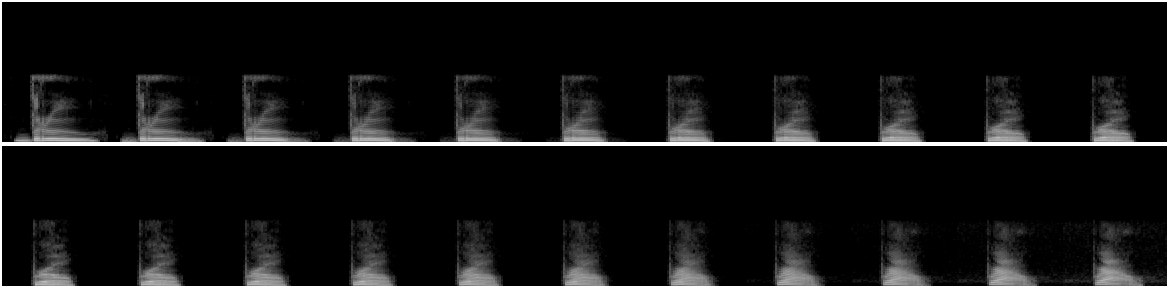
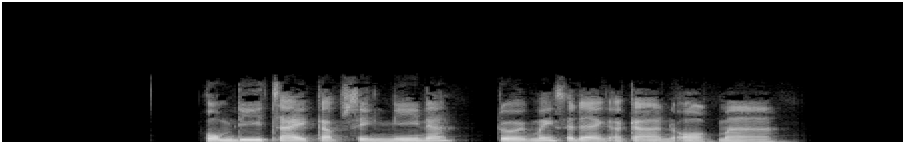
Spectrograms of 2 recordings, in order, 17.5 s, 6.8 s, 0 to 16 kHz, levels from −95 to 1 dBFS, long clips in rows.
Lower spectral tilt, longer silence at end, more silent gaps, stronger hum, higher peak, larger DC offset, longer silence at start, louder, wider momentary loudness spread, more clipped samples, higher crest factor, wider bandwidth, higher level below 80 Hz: first, -8.5 dB/octave vs -6.5 dB/octave; second, 0.2 s vs 0.95 s; first, 6.35-6.55 s, 7.14-7.37 s, 7.72-8.16 s, 8.51-8.96 s, 9.31-9.75 s, 10.11-10.34 s vs none; neither; second, -12 dBFS vs -2 dBFS; neither; second, 0.1 s vs 1.55 s; second, -31 LUFS vs -18 LUFS; first, 16 LU vs 7 LU; neither; about the same, 18 dB vs 18 dB; first, 8 kHz vs 7.2 kHz; second, -64 dBFS vs -58 dBFS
